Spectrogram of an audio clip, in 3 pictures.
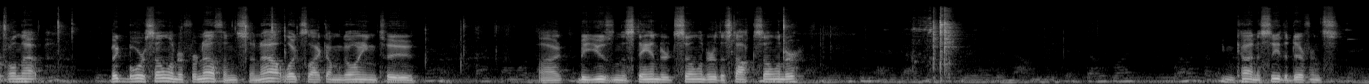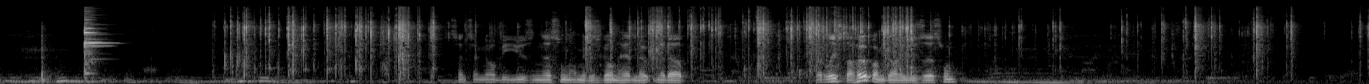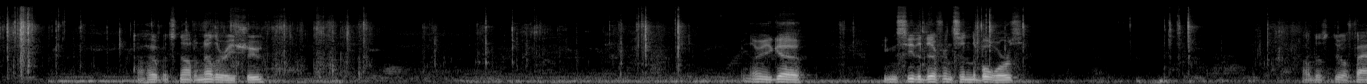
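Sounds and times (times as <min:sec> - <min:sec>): plastic wrapping crinkling: 0:15.8 - 0:34.4, 0:35.7 - 0:37.7, 0:39.0 - 0:41.0.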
